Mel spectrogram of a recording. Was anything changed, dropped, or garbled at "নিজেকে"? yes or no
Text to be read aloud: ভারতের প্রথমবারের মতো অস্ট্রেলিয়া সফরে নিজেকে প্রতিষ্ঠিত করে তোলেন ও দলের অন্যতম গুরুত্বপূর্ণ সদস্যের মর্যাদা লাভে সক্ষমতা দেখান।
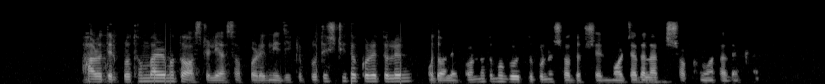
no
